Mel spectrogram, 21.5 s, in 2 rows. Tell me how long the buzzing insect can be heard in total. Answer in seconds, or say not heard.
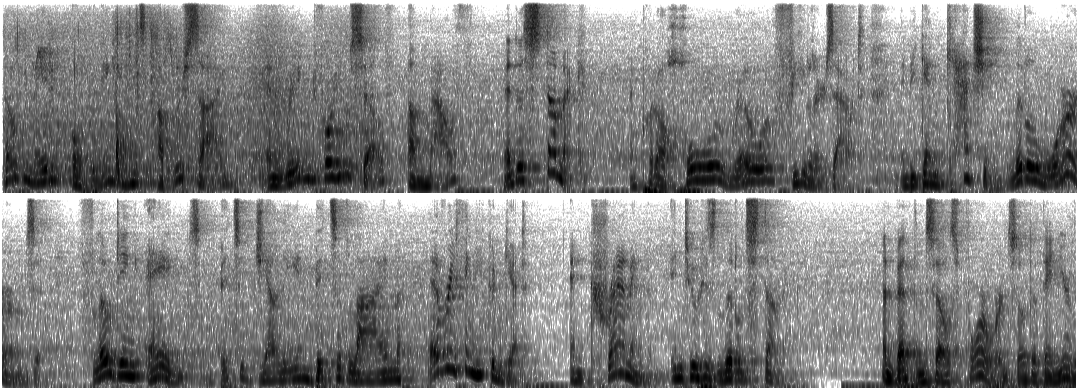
4 s.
